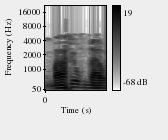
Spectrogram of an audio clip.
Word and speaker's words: Marvel Now: É Marvel Now. A gente sempre tem que explicar isso aqui, porque a pronúncia fica um pouco, pode dar margem a interpretações errôneas, né? – É, você que é gaúcho, por favor, não se anime, Marvel Now.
